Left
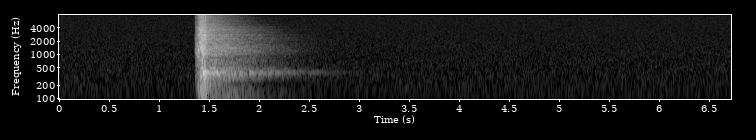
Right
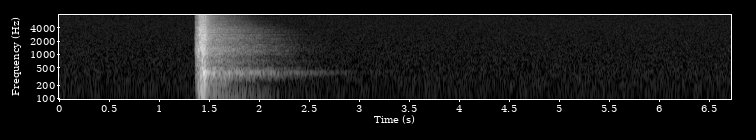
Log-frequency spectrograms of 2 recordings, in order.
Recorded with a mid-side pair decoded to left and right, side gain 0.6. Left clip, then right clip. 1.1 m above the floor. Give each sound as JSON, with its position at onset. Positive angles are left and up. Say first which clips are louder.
{"t": 1.4, "sound": "tape being pulled", "louder": "right 8 dB", "azimuth_deg": -40, "distance_m": 0.5}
